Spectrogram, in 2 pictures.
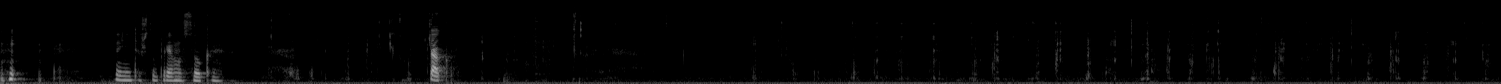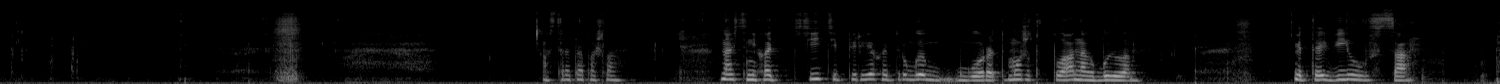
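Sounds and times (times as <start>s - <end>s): soft crunching of food chewing: 2.6s - 18.5s, 19.1s - 22.0s, 26.1s - 28.0s.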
